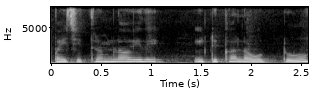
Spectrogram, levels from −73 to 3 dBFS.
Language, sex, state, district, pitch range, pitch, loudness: Telugu, female, Andhra Pradesh, Visakhapatnam, 240-255 Hz, 250 Hz, -15 LUFS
